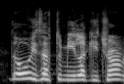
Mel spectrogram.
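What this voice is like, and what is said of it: Bad put-on Irish accent, sounds Scottish. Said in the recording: “my terrible accent? ... it's terrible ... trying to do an Irish accent, but it literally sounds Scottish”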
